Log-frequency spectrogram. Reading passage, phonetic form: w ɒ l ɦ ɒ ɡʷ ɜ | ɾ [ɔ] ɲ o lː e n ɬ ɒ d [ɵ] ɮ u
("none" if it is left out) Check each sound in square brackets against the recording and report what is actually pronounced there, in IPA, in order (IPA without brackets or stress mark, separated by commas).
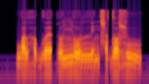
o, ɔ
